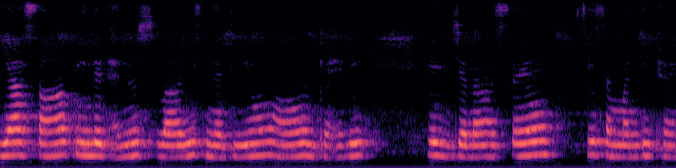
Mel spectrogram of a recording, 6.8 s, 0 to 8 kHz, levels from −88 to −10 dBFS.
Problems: background sounds at intervals, echo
